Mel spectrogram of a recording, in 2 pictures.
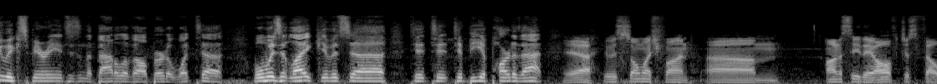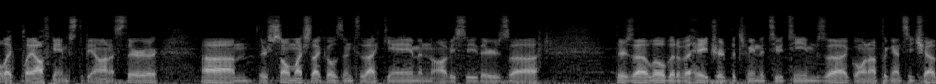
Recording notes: Live from the Shaw Charity Classic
